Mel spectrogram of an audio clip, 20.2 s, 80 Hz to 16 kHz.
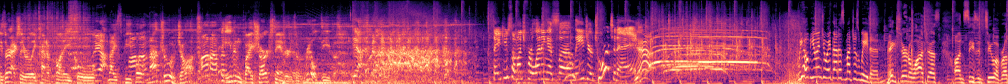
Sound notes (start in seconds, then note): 7.2 laughter; 12.9 applause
